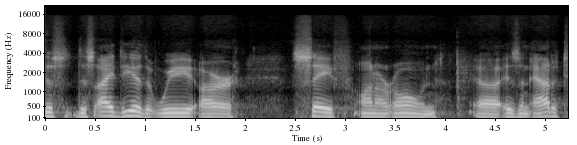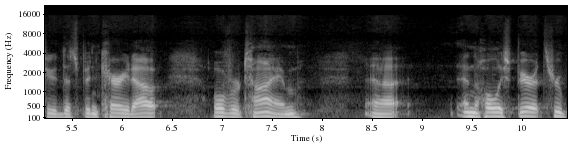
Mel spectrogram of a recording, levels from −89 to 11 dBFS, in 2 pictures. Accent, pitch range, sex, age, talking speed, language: American, 120-140 Hz, male, 50-69, 150 wpm, English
